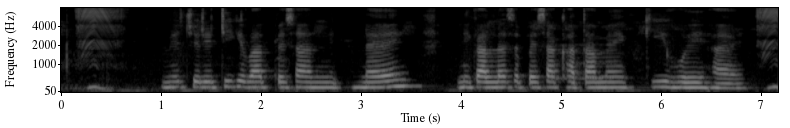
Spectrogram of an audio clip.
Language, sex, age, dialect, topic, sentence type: Maithili, female, 31-35, Angika, banking, question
